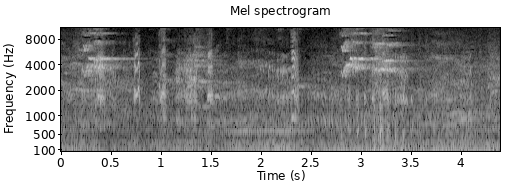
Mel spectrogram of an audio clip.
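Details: Rainbow lorikeets on a balcony give harsh, screechy squawks and shrill chattering bursts, several overlapping in quick succession, with a faint background hum.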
